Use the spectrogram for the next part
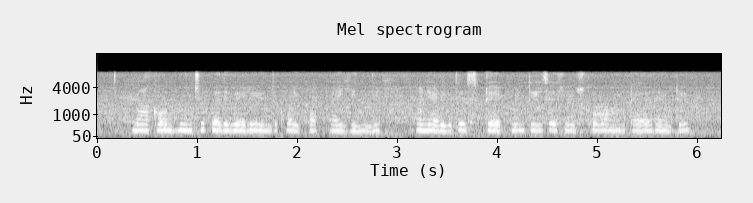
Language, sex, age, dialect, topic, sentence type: Telugu, female, 18-24, Utterandhra, banking, statement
